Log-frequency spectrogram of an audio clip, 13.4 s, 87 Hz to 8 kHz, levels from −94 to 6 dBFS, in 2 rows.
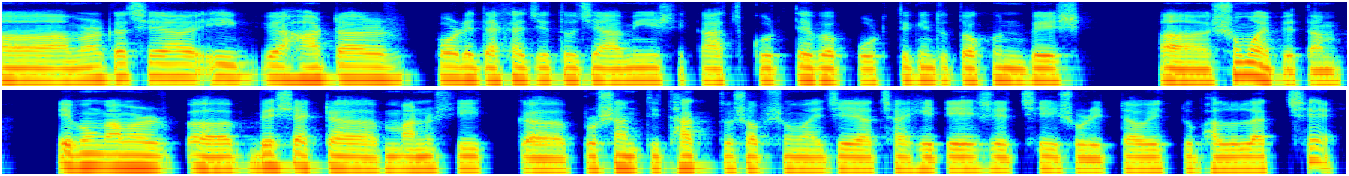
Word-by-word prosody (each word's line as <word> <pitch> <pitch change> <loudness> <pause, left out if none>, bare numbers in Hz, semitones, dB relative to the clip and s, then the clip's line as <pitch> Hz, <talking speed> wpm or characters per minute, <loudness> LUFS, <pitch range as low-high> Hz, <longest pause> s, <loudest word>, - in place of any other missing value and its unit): আ - - +3 0.3
আমার 120 +3 +1
কাছে 140 +1 -1
অ্যা 140 - +2 0.2
এই 135 - +2 0.3
হাঁটার 125 +1 +3 0.3
পরে 125 -1 +3
দেখা 120 +1 +1
যেত 120 0 -3
যে 125 - 0
আমি 115 +2 0
এসে 120 - -10
কাজ 110 -1 0
করতে 115 +1 -3
বা 115 - +4
পড়তে 110 +2 -4
কিন্তু 120 -1 -2
তখন 115 +2 0 0.2
বেশ 115 -1 +3 0.5
আ - - +7 0.3
সময় 150 -6 +5
পেতাম 95 +1 -2 0.4
এবং 130 0 +5
আমার 125 -1 +5 0.2
আ - - +5 0.3
বেশ 130 -1 +3
একটা 125 -1 0 0.3
মানসিক 115 +1 0 0.3
আ - - +4 0.2
প্রশান্তি 115 0 0
থাকতো 125 -1 0
সব 110 - 0
সময় 110 -2 -1
যে, 115 - +2
"আচ্ছা 105 +2 -5
হেঁটে 110 +1 0
এসেছি 105 +1 -4
শরীরটাও 100 +1 -1
একটু 105 +1 -12
ভালো 110 0 +1
লাগছে 110 +11 -3
115 Hz, 185 wpm, -23 LUFS, 110-125 Hz, 0.5 s, আ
